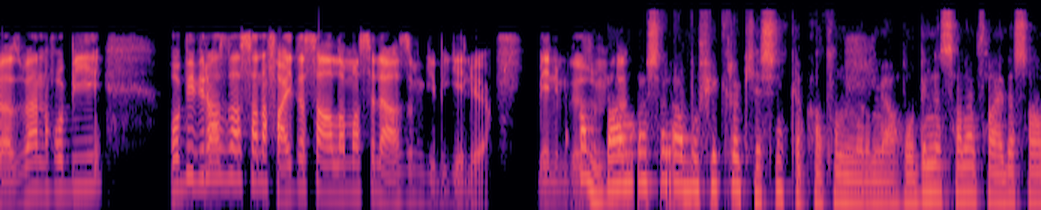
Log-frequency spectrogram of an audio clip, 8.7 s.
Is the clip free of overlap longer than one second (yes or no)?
yes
